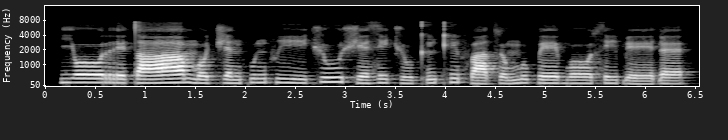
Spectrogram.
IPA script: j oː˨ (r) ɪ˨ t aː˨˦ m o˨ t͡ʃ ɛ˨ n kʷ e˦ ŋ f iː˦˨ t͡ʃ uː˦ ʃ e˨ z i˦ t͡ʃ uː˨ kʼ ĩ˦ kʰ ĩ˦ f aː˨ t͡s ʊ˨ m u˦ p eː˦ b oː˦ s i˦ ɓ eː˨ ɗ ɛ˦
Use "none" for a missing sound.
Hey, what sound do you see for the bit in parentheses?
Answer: r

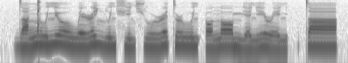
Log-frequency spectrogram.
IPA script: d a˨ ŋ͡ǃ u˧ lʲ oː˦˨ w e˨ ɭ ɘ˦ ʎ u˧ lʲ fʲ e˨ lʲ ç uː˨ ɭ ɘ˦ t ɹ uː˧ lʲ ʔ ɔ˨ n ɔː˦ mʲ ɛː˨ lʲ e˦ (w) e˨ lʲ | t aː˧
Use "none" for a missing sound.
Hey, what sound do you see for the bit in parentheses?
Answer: ɹ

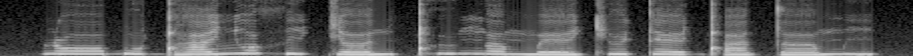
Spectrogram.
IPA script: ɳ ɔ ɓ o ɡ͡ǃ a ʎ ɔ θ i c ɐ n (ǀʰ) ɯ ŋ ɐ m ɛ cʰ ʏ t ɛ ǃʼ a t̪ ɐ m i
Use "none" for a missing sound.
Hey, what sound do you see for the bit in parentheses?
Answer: ǃʰ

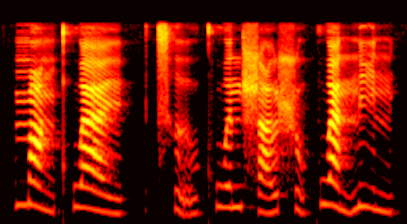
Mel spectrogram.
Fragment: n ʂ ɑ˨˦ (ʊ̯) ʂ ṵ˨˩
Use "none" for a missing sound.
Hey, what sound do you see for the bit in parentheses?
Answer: ʊ̯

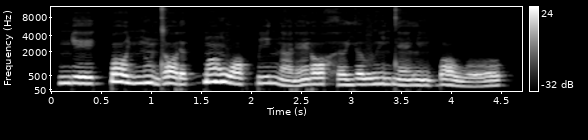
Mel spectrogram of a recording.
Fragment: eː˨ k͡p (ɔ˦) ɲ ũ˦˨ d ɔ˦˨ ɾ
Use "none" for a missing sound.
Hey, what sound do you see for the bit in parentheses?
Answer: ɔ˦˨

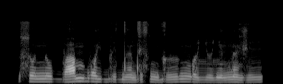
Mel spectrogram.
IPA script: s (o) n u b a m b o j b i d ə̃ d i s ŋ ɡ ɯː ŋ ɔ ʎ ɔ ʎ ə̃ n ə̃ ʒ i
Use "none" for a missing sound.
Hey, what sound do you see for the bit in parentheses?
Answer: u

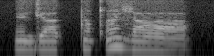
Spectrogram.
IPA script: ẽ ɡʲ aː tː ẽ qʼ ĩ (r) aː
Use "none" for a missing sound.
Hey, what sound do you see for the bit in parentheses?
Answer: ɮ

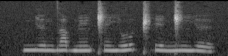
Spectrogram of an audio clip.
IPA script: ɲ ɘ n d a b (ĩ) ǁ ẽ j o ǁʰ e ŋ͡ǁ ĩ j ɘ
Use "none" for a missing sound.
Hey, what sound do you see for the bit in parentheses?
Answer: ẽ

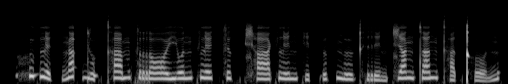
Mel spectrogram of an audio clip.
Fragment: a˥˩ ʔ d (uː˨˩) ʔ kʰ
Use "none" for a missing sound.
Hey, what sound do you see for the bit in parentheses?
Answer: u˨˩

